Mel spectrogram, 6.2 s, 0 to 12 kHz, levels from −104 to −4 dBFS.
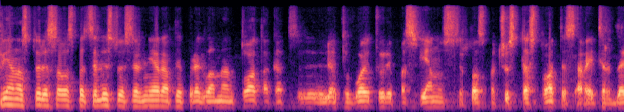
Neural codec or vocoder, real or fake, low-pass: vocoder, 22.05 kHz, 80 mel bands, WaveNeXt; fake; 9.9 kHz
